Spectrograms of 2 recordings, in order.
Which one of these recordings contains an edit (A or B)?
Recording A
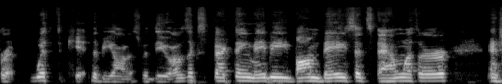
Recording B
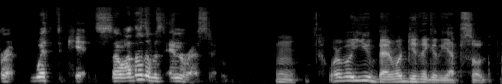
A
